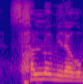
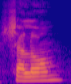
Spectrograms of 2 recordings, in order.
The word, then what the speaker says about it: 샬롬: 샬롬은 발음이 정확하지 않아도 돼요. 왜냐하면 살롬이라고 말할 테니까. 샬롬이 아니면 살롬이라고 한단 말이에요.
